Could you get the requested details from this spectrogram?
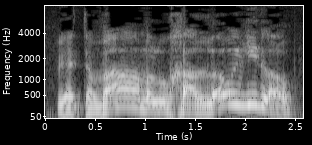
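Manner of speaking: high, loud verse recitation; declaimed scripture. Acted. Teacher quoting what Saul kept secret, declaimed. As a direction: ring out the verse to the room. Reading the Hebrew verse aloud.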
